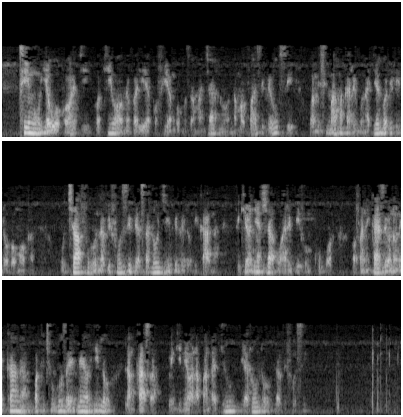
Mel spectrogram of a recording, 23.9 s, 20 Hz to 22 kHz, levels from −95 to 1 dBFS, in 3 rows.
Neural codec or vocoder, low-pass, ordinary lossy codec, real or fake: vocoder, 22.05 kHz, 80 mel bands, HiFi-GAN; 7.2 kHz; MP3, 24 kbps; fake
